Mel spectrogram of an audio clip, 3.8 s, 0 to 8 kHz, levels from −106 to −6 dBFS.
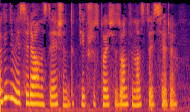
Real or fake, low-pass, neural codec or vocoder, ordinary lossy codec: fake; 7.2 kHz; codec, 16 kHz in and 24 kHz out, 1 kbps, XY-Tokenizer; MP3, 32 kbps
